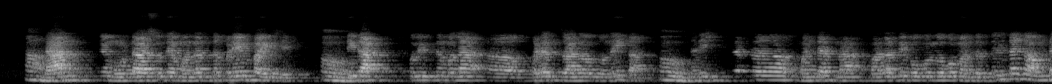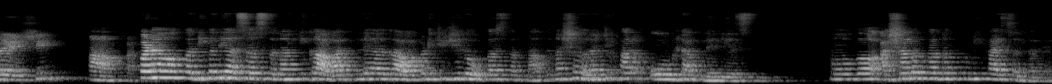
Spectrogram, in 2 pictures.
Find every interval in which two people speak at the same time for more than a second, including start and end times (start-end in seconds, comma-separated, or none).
none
